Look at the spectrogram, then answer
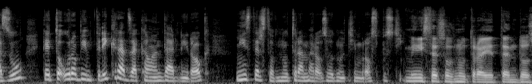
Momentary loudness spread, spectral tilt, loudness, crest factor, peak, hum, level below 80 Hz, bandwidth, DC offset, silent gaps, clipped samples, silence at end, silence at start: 6 LU; -4.5 dB/octave; -22 LUFS; 16 dB; -4 dBFS; none; -50 dBFS; 16 kHz; 0.2%; none; under 0.1%; 0 s; 0 s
